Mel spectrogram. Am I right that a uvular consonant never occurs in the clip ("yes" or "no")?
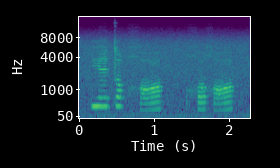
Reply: no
